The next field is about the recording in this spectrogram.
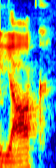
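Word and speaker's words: Jagd: Yag. Yag. It's really Yak. If you go like if you want to say it like German way, what What it translates to is Yak in German is hunt, so it's the hunting Oh, terrier.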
